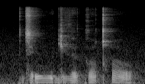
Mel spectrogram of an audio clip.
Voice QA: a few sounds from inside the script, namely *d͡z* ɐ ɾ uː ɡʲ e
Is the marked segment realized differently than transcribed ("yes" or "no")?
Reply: no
